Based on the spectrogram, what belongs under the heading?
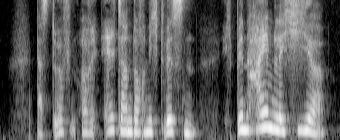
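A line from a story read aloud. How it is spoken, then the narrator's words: Hissed secretive warning. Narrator (German): zischte Ede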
